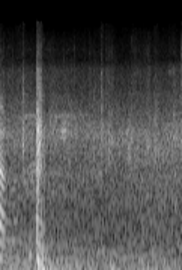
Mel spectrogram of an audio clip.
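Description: A car door shutting once with a single heavy thump about half a second in.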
